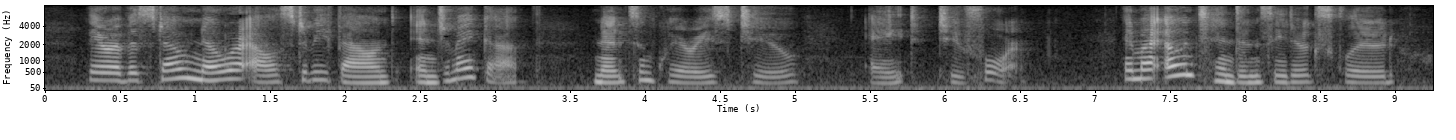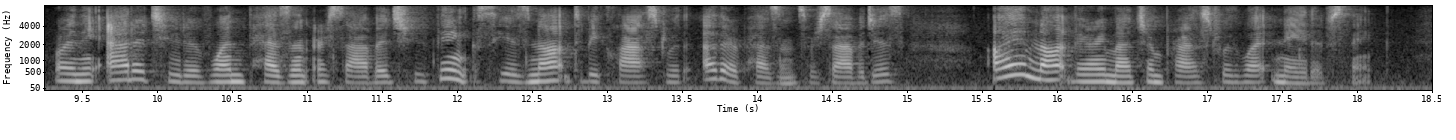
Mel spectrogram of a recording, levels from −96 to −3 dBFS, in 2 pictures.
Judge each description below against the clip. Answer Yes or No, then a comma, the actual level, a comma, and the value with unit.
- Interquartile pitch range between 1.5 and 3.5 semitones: No, average, 4.5 semitones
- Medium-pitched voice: No, high, 200 Hz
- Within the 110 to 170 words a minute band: No, average, 180 wpm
